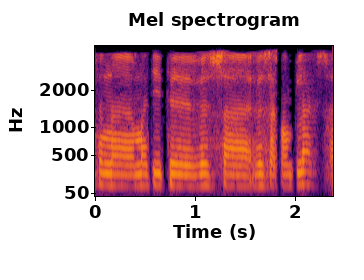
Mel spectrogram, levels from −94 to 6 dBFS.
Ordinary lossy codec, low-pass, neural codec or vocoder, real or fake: AAC, 16 kbps; 3.6 kHz; none; real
